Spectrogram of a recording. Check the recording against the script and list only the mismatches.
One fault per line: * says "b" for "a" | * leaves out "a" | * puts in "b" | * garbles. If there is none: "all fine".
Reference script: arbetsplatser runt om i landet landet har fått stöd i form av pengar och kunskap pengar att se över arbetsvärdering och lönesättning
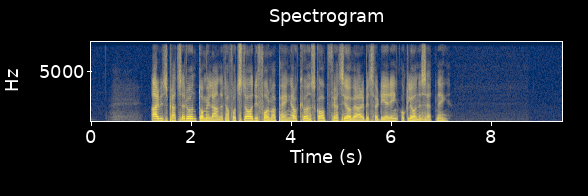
* leaves out "landet"
* says "för" for "pengar"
